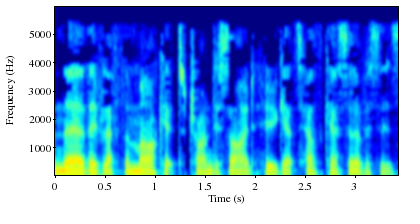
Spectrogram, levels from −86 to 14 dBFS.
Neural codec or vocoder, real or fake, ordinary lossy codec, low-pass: codec, 16 kHz in and 24 kHz out, 1 kbps, XY-Tokenizer; fake; MP3, 24 kbps; 5.4 kHz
